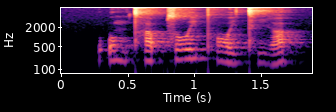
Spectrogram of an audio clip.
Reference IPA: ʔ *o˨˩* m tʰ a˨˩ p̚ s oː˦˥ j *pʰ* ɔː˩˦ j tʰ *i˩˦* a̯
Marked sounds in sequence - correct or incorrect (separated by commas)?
correct, correct, correct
